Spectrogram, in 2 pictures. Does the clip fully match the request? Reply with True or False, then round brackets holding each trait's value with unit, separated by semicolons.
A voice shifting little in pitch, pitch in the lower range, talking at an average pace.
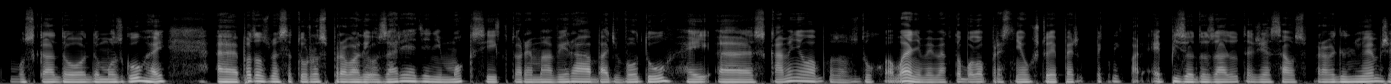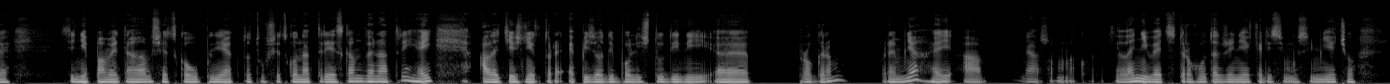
False (2.3 semitones; 115 Hz; 175 wpm)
